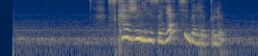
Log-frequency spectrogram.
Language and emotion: Russian, positive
